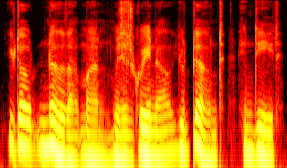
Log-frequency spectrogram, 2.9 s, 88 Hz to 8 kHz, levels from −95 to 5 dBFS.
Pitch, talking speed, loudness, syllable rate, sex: 120 Hz, 210 wpm, -15 LUFS, 4.7 syllables/s, male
